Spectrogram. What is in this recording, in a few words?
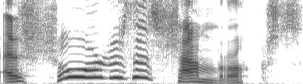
"fatality", Irish; speech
